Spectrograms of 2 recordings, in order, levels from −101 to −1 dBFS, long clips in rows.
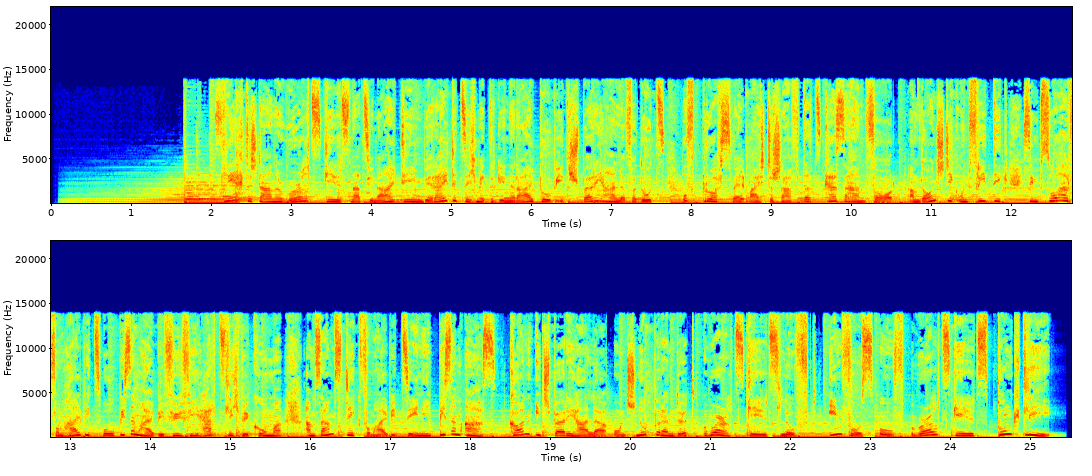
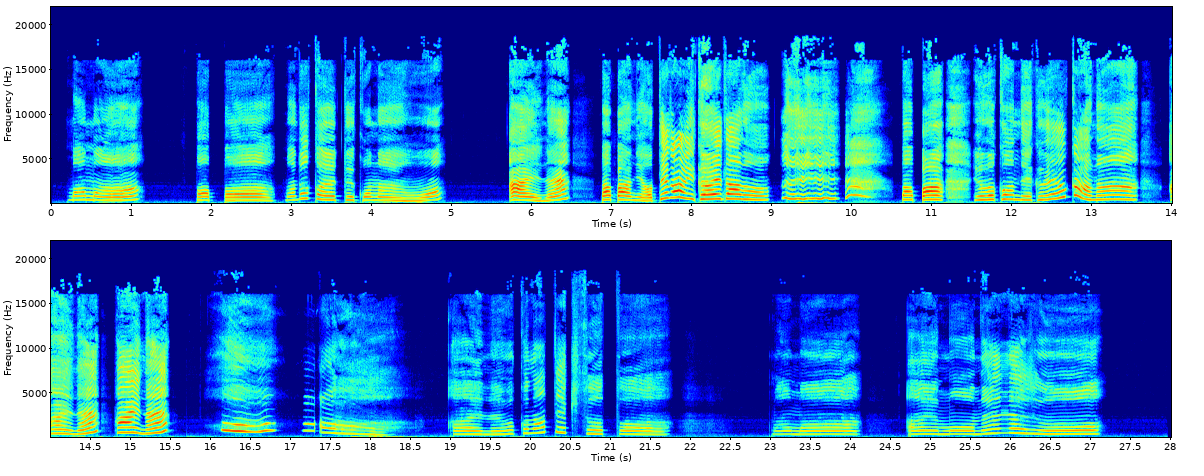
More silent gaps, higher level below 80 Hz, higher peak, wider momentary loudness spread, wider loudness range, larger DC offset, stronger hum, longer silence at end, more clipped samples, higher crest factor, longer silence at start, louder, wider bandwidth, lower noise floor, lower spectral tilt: neither; first, -30 dBFS vs -56 dBFS; first, 0 dBFS vs -6 dBFS; second, 3 LU vs 18 LU; second, 1 LU vs 16 LU; first, 0.3% vs under 0.1%; neither; second, 0.2 s vs 0.9 s; neither; second, 12 dB vs 20 dB; about the same, 0.2 s vs 0.25 s; first, -11 LUFS vs -24 LUFS; second, 14.5 kHz vs 19 kHz; second, -34 dBFS vs -70 dBFS; first, -4 dB/octave vs 0 dB/octave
